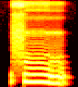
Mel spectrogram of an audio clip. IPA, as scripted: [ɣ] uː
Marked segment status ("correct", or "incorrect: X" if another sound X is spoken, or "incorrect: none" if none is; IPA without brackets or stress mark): incorrect: x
